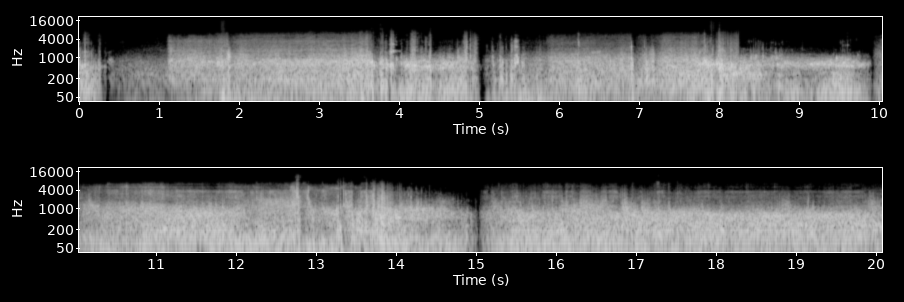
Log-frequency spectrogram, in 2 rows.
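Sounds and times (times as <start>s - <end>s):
surf water rushing: 0.0s - 11.0s
wind buffeting microphone: 0.0s - 20.0s.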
